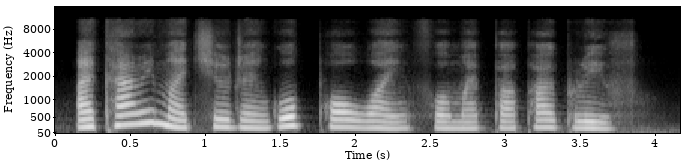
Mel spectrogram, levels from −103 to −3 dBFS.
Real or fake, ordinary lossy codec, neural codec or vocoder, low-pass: fake; AAC, 64 kbps; codec, 24 kHz, 0.5 kbps, DualCodec; 10.8 kHz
